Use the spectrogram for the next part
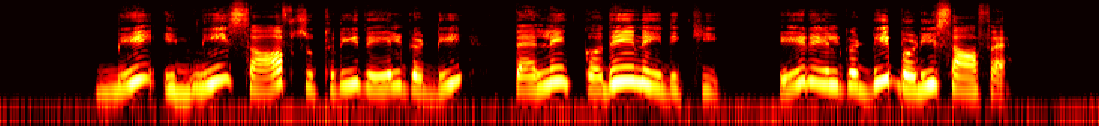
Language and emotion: Dogri, surprised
